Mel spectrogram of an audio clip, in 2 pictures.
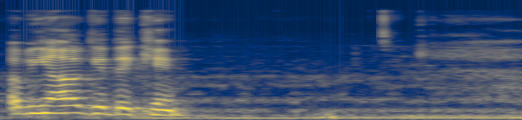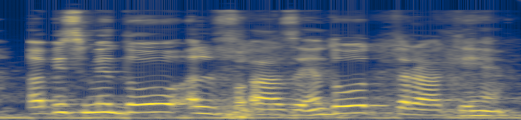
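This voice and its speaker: A woman's voice: medium pitch, expressive, a little mellow, slight background noise. A woman with a Pakistani Urdu accent teaching a Quran recitation lesson to a student, patiently explaining and checking that she understands.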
